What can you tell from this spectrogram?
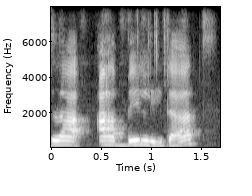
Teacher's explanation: in Spanish, of course, we don't pronounce the H, so it's la habilidad.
